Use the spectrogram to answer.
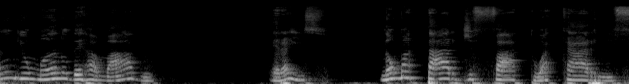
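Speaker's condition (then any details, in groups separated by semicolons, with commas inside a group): No condition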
